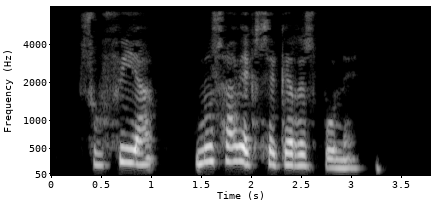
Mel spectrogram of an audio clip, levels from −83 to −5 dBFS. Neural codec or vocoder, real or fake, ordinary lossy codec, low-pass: autoencoder, 48 kHz, 128 numbers a frame, DAC-VAE, trained on Japanese speech; fake; MP3, 32 kbps; 7.2 kHz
